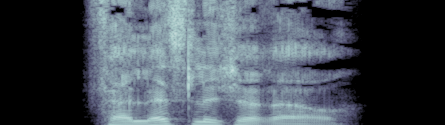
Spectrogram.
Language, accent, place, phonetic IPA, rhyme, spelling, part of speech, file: German, Germany, Berlin, [fɛɐ̯ˈlɛslɪçəʁɐ], -ɛslɪçəʁɐ, verlässlicherer, adjective, De-verlässlicherer.ogg
- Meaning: inflection of verlässlich: 1. strong/mixed nominative masculine singular comparative degree 2. strong genitive/dative feminine singular comparative degree 3. strong genitive plural comparative degree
